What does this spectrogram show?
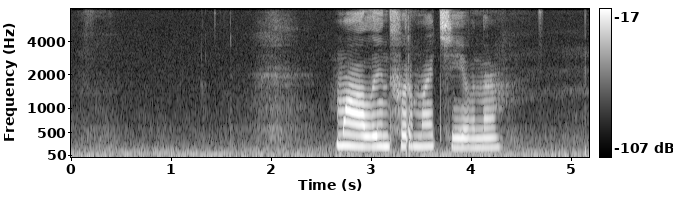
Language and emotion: Russian, neutral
